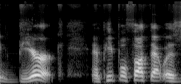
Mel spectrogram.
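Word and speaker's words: Björk: didn't know it either I've been calling her Bjork for a long time her name is actually Burke and people thought that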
